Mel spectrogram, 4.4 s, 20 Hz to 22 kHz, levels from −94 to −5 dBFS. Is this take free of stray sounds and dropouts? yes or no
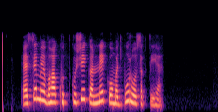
yes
